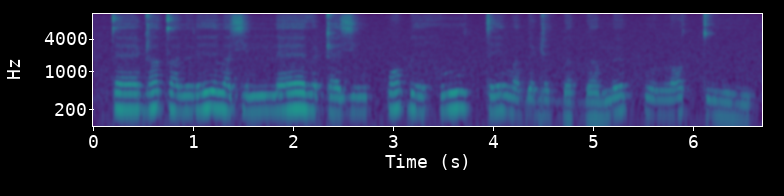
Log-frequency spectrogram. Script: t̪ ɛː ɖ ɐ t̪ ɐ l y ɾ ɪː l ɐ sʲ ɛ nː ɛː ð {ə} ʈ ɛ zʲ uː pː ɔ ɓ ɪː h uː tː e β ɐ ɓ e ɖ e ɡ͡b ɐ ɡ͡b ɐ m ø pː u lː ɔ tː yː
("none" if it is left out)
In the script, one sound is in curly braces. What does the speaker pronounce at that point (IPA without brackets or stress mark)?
ə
